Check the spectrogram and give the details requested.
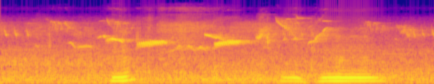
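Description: Small birds chirping and twittering in short, high calls. A person's low wordless voice sounds briefly twice among them, louder than the birds.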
